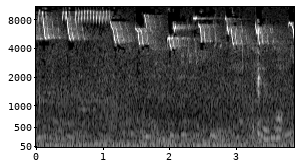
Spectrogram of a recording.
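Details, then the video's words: Saffron finch repique song, third-placed entry in a Merlo contest, 03/01/2016: quick high chirps and rapid trills, then notes repeated at an uneven pace over faint background sound. "Blanco de repíque 3ro en Merlo"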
